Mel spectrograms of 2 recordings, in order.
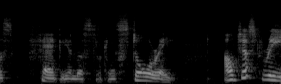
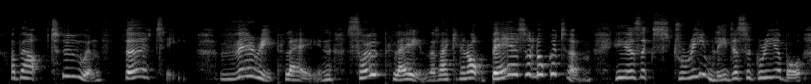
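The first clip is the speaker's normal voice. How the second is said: put-on louder, higher, dripping contempt for the old suitor; scornful disgust; 6 semitones higher, 8 dB louder than usual. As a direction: sneer at him, rising into indignation. Letter writer mocks her suitor.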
